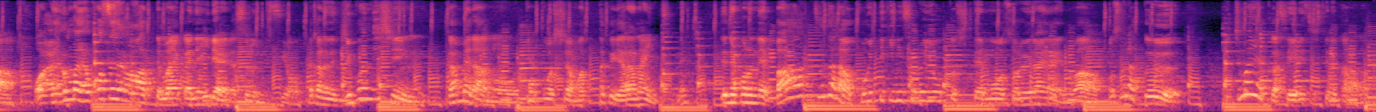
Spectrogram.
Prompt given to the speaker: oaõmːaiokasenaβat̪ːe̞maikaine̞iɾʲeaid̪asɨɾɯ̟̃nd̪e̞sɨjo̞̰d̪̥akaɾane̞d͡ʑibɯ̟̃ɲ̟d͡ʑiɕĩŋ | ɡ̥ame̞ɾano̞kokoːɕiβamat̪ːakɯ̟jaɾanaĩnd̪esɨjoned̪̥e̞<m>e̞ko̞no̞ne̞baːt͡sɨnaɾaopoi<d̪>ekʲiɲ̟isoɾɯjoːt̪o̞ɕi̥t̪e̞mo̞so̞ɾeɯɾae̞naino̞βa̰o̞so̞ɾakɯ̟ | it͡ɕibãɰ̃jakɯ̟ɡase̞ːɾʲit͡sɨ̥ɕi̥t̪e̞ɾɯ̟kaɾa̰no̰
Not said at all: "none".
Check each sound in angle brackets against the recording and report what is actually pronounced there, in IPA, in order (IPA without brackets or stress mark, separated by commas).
n, t̪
